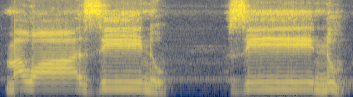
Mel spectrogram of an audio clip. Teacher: زا کے اندر سیٹی ہے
